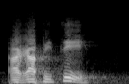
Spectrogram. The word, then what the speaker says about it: agapiti: Agapiti is the way you pronounce it. If I was talking to all of you, I would say agapiti, beloved ones.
